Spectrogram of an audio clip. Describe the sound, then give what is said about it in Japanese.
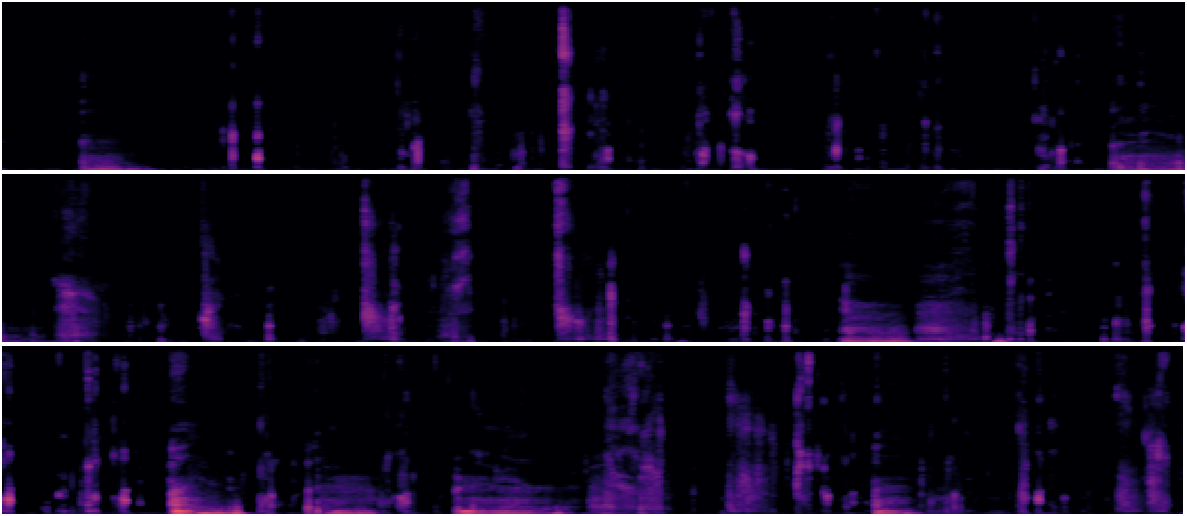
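Wet mouth sounds come from licking the outer rim of an ear: many faint smacks, clicks and slurps in an irregular rhythm, soft throughout. “次は反対側のお耳を舐めさせていただきます。まずは外の縁から。”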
